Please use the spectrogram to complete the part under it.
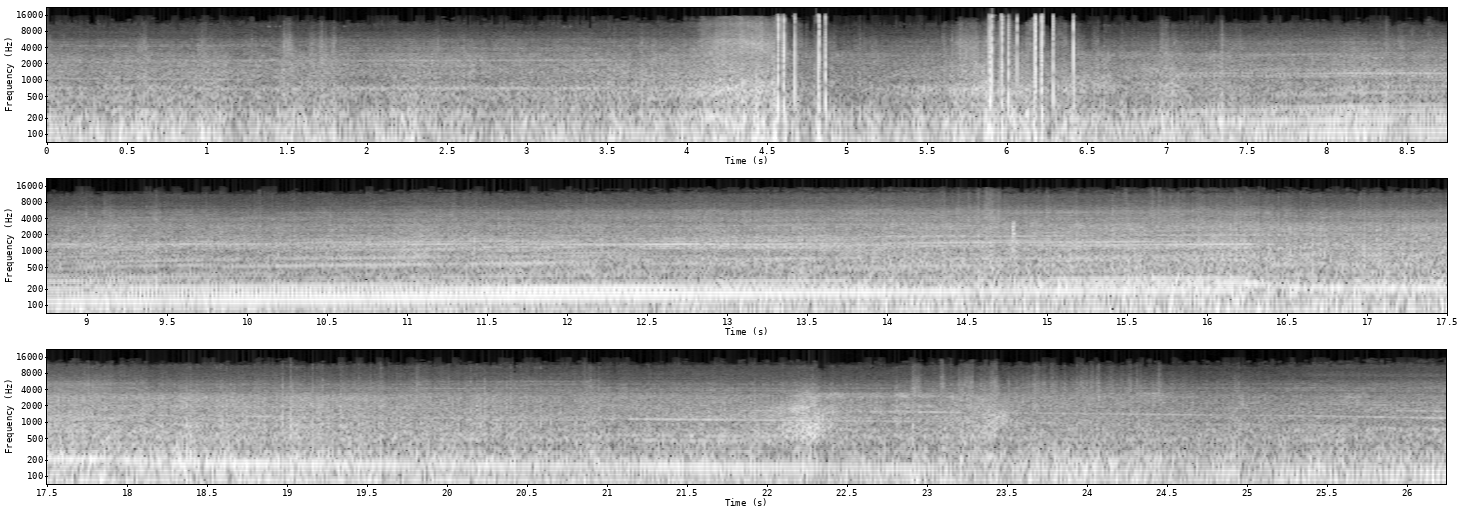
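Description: Wind roars loudly past a moving motorcycle.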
